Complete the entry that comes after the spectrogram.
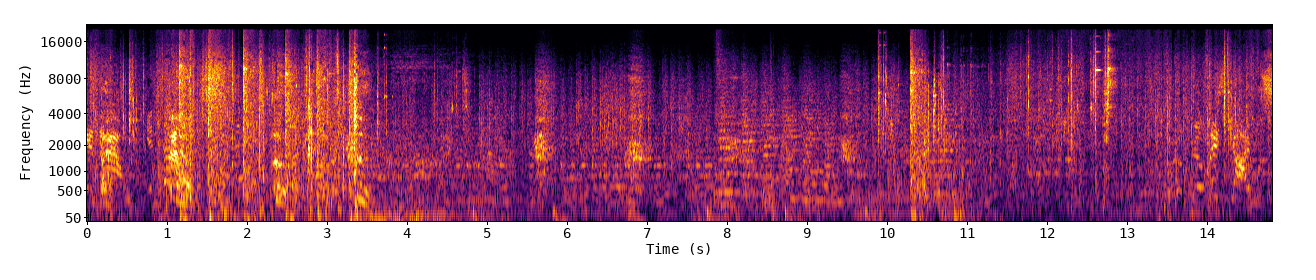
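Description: Dense bursts of gunfire crack and rattle through a shootout in Mafia: Definitive Edition, with machine-gun volleys and scattered single shots across the whole stretch, plus crashes and mechanical clatter mixed in.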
